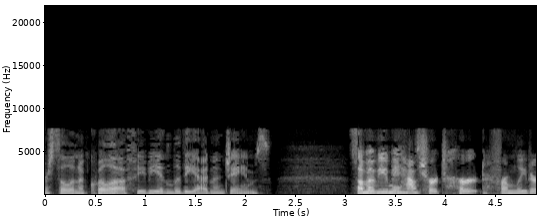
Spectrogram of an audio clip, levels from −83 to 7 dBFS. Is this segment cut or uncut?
cut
